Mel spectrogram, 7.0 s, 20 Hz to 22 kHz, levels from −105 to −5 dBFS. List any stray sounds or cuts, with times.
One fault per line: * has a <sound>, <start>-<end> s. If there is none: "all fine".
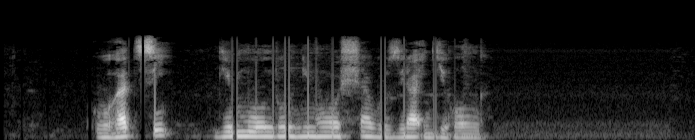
all fine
